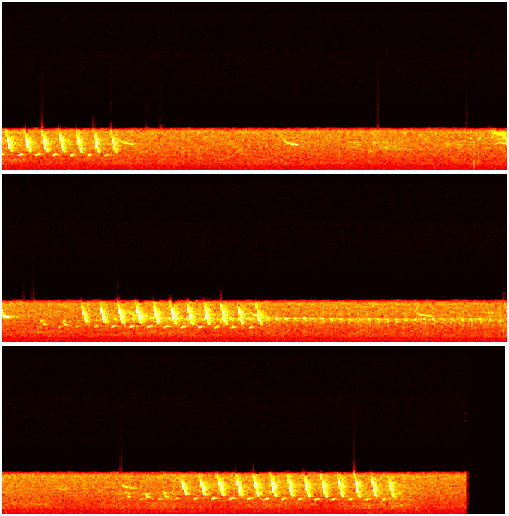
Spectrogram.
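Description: A songbird singing three phrases of rapid repeated high notes, about six a second, with a thin, steady high trill between the second and third phrase. The sound cuts off abruptly near the end.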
